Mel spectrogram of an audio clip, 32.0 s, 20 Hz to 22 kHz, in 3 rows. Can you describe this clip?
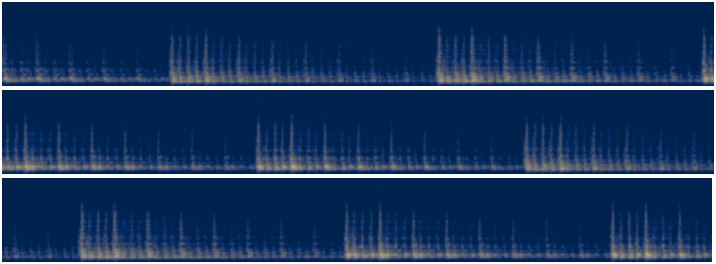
Charvel Guitar ran thru Axe-FX synth patch. Recorded @ 120BPM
